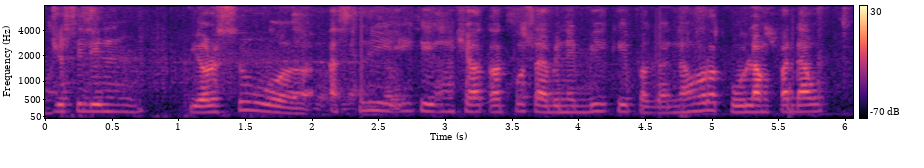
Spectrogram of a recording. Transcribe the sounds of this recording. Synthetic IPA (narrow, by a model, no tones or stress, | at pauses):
d͡ʒusɪlinpjoɹsuʔasliikɪɐŋʃawt̪awt̪̚posaːbɪnibikɪpɐɡɐlnɐhoɾot̪̚kuːlaŋpɐd̪aw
